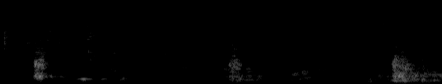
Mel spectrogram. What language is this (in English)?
Swahili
